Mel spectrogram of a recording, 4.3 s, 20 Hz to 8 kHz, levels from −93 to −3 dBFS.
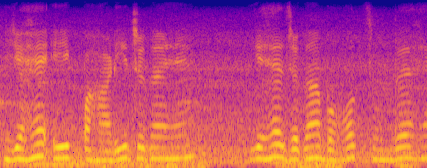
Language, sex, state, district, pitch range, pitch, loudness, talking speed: Hindi, female, Punjab, Fazilka, 180-205 Hz, 195 Hz, -14 LUFS, 140 wpm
